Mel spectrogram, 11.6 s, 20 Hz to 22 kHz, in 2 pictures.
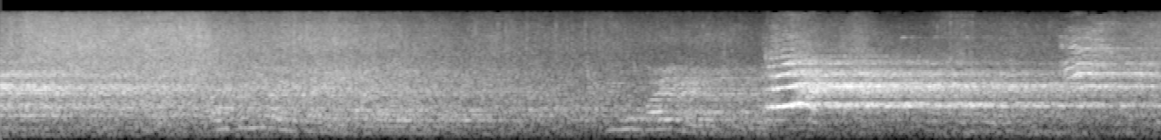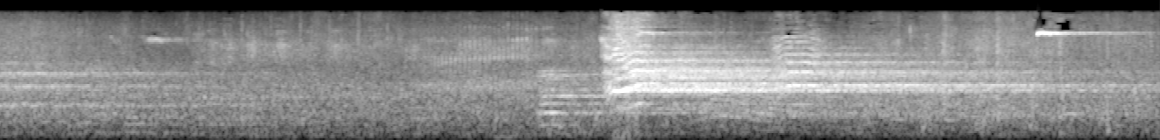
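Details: Training session with belugas Nana and Niko, Port of Nagoya Public Aquarium, Japan, 7 October 2018: layered buzzy tones sliding upward, two louder bursts at about four and nine seconds, a brief high whistle, murmuring voices behind.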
